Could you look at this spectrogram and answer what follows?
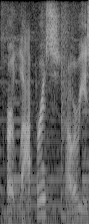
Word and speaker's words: Lapras: Like we got a EX Lacrosse or Lapras, however you say it. Lapras. How do you not know how to pronounce that?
